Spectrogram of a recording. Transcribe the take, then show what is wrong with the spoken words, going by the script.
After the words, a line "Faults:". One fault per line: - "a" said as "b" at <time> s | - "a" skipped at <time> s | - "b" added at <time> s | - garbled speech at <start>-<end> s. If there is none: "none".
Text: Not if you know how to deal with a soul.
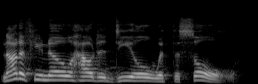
Not if you know how to deal with the soul.
Faults:
- "a" said as "the" at 1.7 s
